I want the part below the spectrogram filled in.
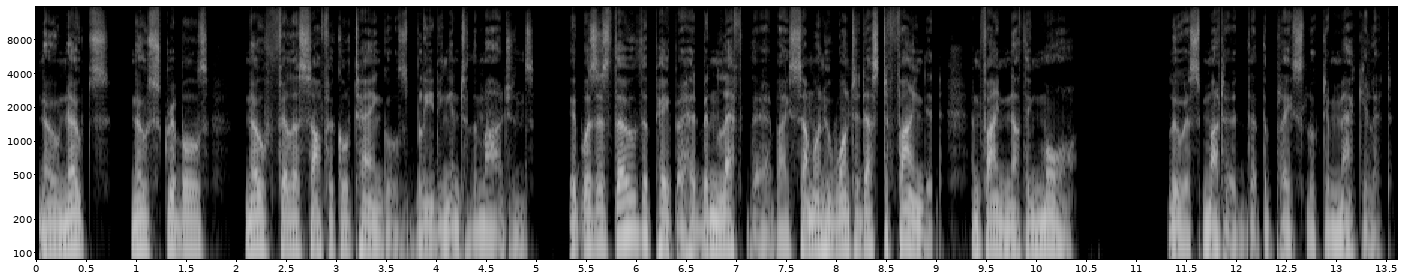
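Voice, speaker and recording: A man with an extremely deep voice narrates a detective drama in the first person. His delivery is measured and wistful, with plenty of rise and fall in the phrasing. The sound is dry, with no room around it. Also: very animated, no room sound. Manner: measured, melancholic, introspective.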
